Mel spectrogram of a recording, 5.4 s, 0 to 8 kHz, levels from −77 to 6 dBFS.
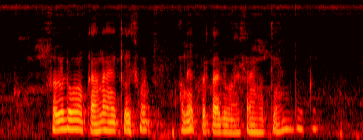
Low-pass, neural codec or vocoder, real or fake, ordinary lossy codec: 7.2 kHz; codec, 16 kHz, 4 kbps, FunCodec, trained on Chinese and English, 50 frames a second; fake; none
